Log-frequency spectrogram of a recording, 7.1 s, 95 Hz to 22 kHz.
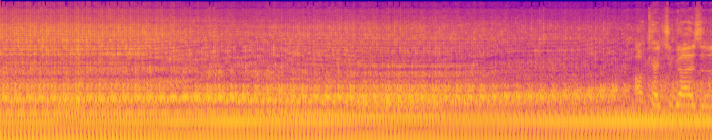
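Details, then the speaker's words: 2015 Ford Taurus Limited, tuned, awaiting repair after timing failure destroyed original engine; cold start, engine not warm; steady even idle with deep loud exhaust burble, no knocks or misses; normal cold idle. "let me give you guys another cold start. I mean, no, I know the the temperature of the car went down. Engine's little bit, not a little bit cold, but just uh it's not warm."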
